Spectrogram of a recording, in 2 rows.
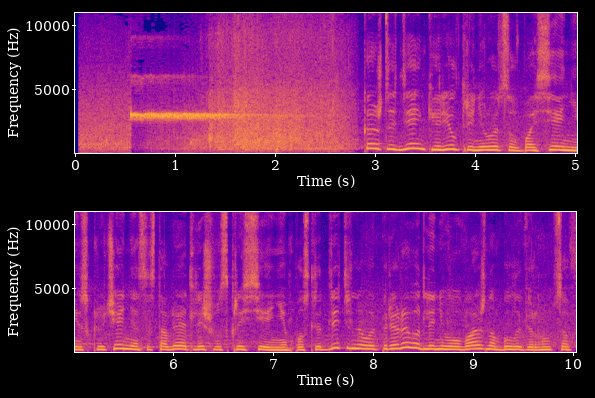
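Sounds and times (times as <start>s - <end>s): swimmer splashing: 0.1s - 2.9s
high start signal tone: 0.6s - 1.8s.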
